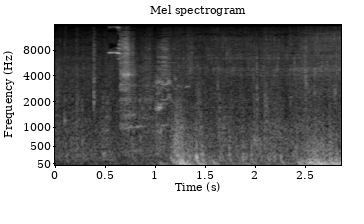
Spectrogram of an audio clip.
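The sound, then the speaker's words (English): A distant thunderstorm out beyond the mountains gives deep, low rumbles of thunder that swell and fade over a steady hiss of falling rain. “Don't get your hopes up. Them storms never make it past the mountains.”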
